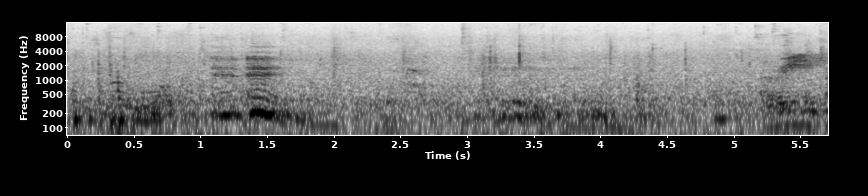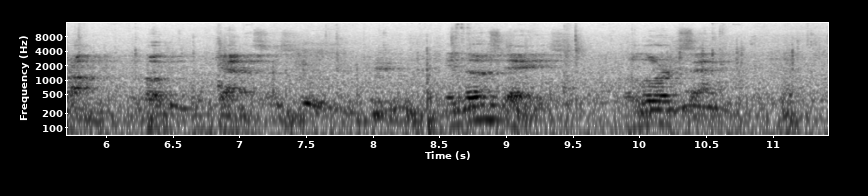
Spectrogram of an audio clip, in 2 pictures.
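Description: An elderly man reads aloud calmly.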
